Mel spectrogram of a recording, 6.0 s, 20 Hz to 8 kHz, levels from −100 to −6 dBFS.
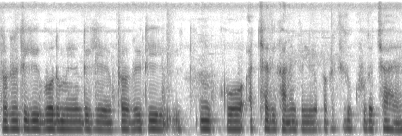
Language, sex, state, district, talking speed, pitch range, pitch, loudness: Hindi, male, Bihar, Bhagalpur, 160 wpm, 120-125 Hz, 120 Hz, -35 LUFS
